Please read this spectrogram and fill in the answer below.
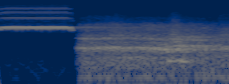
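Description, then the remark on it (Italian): A single long, shrill referee's kick-off whistle blast sounds clearly for under a second, then cuts off into a steady roar of crowd noise and shouting. “Fischio d'inizio.”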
